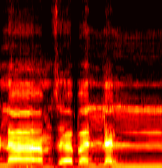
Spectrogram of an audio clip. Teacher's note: شد ہے لام کو لام کے ساتھ ملیں گے اور سختی سے پڑھیں گے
